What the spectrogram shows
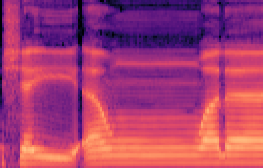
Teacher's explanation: شیئا میں تنوین کے بعد واو یرملون کا یہاں پر بھی ادغام ہو رہا ہے ، تو شیئا ولا يقبل منها، يقبل میں قاف موٹا کیجیے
